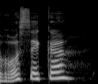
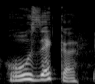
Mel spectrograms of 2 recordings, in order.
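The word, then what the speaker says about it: Rosegger: Übrigens könnte man kurz erwähnen, hier bei uns sagt man Peter Rossecker, da wo er zu Hause ist, in der Steiermark, sagt man Rossecker. – Ja, es gibt diese beiden Aussprachen.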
